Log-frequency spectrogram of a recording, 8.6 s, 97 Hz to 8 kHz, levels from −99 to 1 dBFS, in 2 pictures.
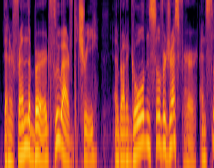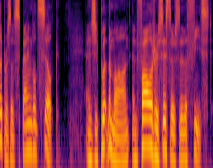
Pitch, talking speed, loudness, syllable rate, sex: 135 Hz, 255 wpm, -21 LUFS, 5.6 syllables/s, male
